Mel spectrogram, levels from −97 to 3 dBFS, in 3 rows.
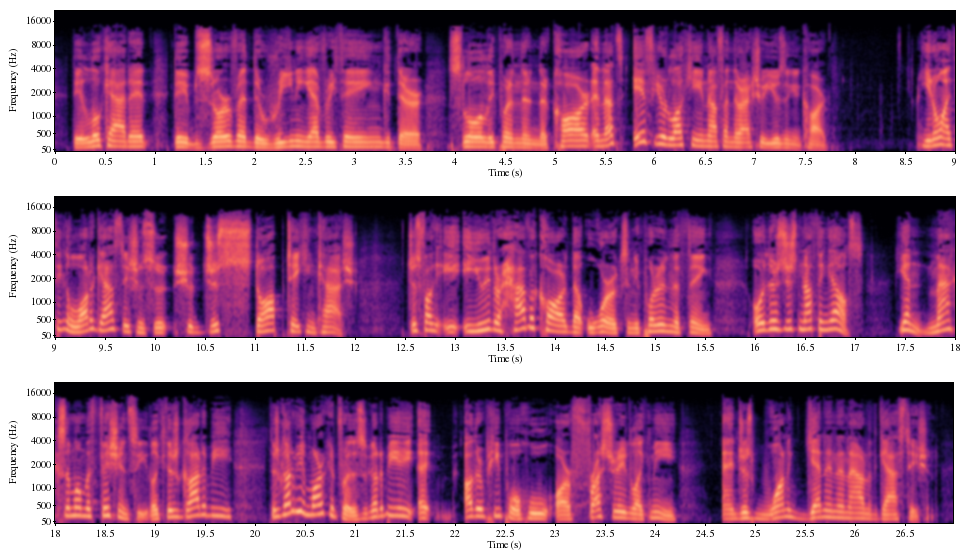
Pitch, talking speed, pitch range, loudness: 155 Hz, 235 wpm, 135-195 Hz, -16 LUFS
